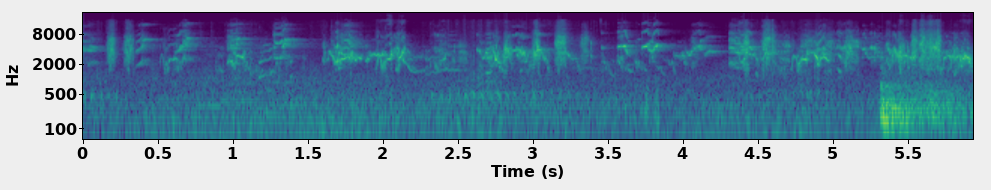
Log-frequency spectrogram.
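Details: Tame budgies chirp and warble in overlapping high scratchy phrases, ending with a louder broadband rustle.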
